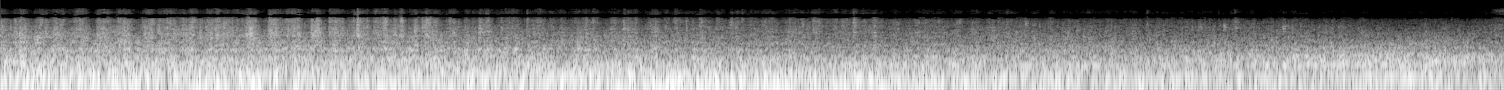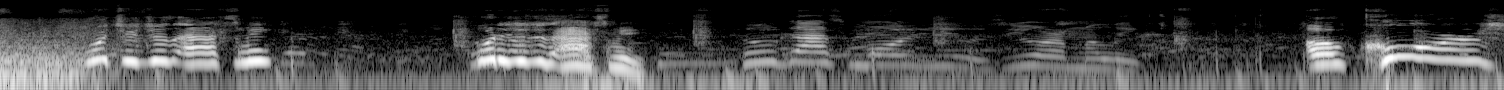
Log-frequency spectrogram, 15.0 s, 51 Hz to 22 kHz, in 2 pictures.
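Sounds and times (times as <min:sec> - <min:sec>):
car wash brushes and water spray: 0:00.0 - 0:08.9.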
